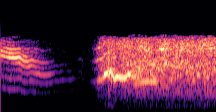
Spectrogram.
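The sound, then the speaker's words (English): A kitten gives a single, high, wavering meow, followed after a short pause by a loud, harsh, breathy rasp. “Oh, there you are, you cute little kitten.”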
